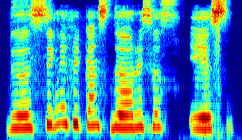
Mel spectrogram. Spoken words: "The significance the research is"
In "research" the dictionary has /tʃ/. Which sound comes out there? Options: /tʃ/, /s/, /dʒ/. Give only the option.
/s/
